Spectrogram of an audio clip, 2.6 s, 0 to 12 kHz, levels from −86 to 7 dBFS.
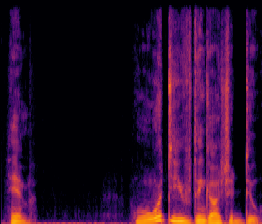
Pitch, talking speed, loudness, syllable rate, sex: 120 Hz, 185 wpm, -16 LUFS, 5.1 syllables/s, male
